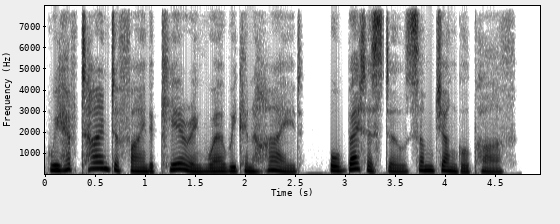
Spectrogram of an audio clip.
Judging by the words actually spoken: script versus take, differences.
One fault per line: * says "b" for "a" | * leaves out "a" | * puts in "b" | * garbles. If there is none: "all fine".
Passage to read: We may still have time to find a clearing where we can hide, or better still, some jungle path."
* leaves out "may still"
